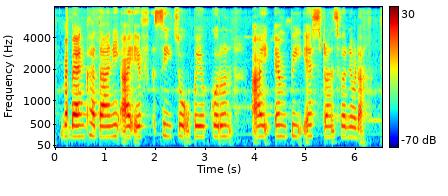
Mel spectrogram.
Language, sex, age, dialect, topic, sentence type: Marathi, female, 51-55, Southern Konkan, banking, statement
